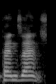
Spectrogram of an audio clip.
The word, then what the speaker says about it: Penzance: So you get places like, this is Penzance, not Penzance. Why is it Penzance? Just, extra emphasis goes there all the time for reasons we're not too sure about.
